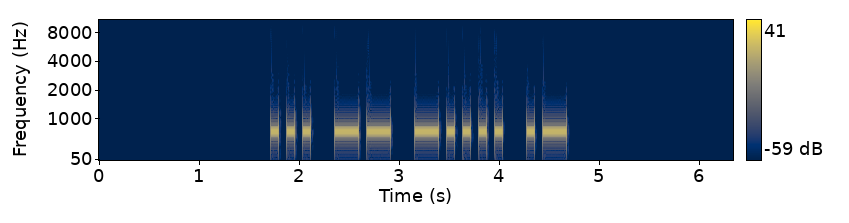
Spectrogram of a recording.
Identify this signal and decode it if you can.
Morse code, heard as a keyed tone, about 15 wpm, 700 Hz. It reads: SM6A
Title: DXCC-100 Call Signs - 4 Characters - Repeated 2x - 15wpm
